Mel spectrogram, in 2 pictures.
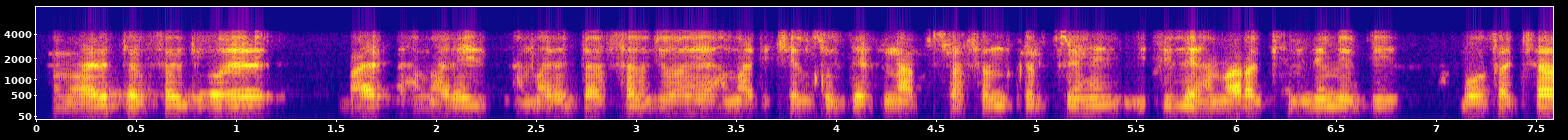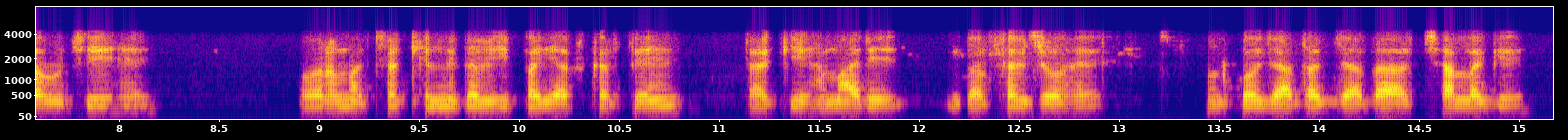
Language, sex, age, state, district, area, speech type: Hindi, male, 45-60, Uttar Pradesh, Ayodhya, rural, conversation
